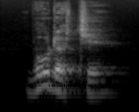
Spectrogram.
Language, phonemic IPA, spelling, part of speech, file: Dutch, /ˈbrudərcə/, broedertje, noun, Nl-broedertje.ogg
- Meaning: diminutive of broeder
